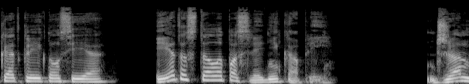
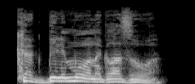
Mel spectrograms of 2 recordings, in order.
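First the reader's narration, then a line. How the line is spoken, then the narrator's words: Growling. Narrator (Russian): услышал я в рычании, издаваемом Джаном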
